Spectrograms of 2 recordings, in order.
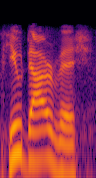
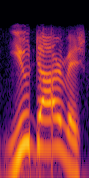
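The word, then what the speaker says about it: Yu Darvish: Why do you pronounce it what? – U with an H? It's Y. – U. You Darvish, Clark. You Darvish.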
